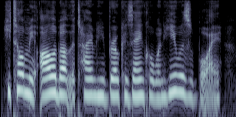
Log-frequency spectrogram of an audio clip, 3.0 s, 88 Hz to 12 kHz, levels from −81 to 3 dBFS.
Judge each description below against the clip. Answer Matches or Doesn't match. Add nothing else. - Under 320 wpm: Doesn't match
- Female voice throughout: Matches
